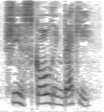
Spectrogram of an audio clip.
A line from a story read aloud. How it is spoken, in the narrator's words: she whispered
